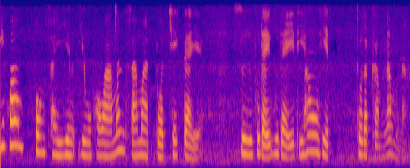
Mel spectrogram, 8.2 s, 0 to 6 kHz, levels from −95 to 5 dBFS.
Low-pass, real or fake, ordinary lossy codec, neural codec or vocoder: 5.4 kHz; real; none; none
